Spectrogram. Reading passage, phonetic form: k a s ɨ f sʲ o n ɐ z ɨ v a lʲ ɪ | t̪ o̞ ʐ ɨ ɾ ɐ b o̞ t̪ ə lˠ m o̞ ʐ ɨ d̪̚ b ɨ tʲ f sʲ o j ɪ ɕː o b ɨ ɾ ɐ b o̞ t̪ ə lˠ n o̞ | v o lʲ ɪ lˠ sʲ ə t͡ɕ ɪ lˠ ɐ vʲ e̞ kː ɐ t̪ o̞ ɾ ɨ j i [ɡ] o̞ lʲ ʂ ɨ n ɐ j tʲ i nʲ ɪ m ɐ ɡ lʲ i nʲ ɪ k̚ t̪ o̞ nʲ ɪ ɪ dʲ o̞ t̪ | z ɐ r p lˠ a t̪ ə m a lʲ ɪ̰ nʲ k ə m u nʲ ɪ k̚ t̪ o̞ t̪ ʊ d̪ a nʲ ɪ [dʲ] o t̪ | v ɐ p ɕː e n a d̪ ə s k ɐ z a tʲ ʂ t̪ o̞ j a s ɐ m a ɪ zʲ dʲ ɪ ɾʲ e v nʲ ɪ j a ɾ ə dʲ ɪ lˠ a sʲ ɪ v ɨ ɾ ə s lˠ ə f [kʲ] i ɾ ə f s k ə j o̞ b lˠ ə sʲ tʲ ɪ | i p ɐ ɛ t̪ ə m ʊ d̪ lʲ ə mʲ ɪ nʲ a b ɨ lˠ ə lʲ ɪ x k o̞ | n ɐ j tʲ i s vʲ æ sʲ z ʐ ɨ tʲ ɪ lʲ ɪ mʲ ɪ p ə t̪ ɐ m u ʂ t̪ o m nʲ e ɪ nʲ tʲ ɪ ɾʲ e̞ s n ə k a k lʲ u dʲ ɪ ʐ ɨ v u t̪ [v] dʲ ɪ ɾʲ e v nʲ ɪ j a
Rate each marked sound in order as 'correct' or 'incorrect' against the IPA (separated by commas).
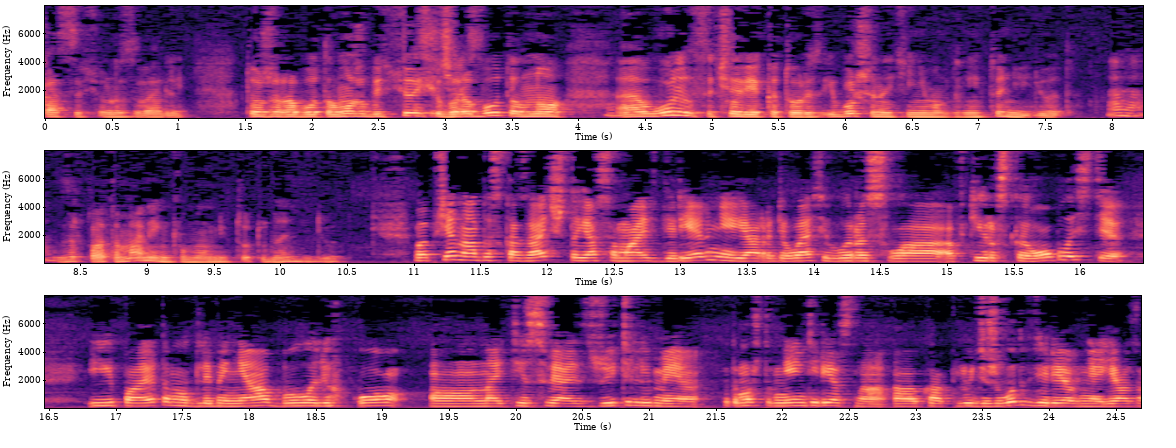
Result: incorrect, correct, correct, correct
